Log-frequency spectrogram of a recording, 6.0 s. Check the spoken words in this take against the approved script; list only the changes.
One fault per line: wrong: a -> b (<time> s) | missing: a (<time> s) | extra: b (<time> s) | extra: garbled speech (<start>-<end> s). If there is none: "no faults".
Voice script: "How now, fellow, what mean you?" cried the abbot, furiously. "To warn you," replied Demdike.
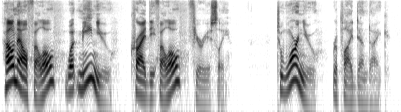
wrong: abbot -> fellow (2.3 s)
